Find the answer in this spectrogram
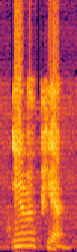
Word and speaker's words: European: European. So here pronounced like you.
